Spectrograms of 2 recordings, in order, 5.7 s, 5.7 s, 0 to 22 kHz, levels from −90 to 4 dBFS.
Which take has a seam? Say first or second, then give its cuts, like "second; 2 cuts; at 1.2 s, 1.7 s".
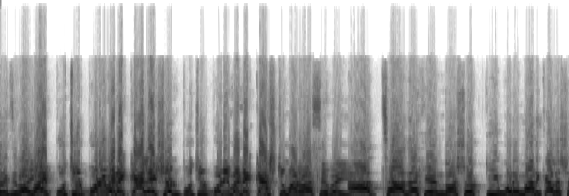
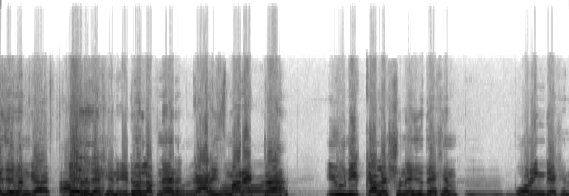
second; 1 cut; at 1.0 s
